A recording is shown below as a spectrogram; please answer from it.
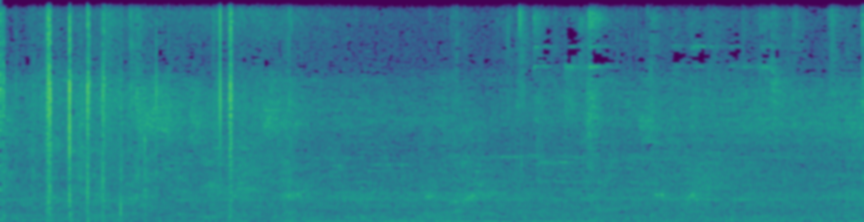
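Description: Dog claws clicking on a hardwood floor as the dog walks: about five quick clicks in the first second, then two more a little later, over a steady low hum.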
